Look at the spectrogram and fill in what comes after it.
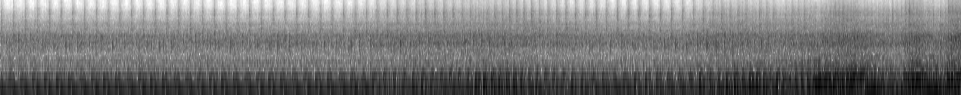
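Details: Weird engine sound: an uneven clattering pulse of about three per second that grows louder as revs climb, an abnormal mechanical noise of unknown origin.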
